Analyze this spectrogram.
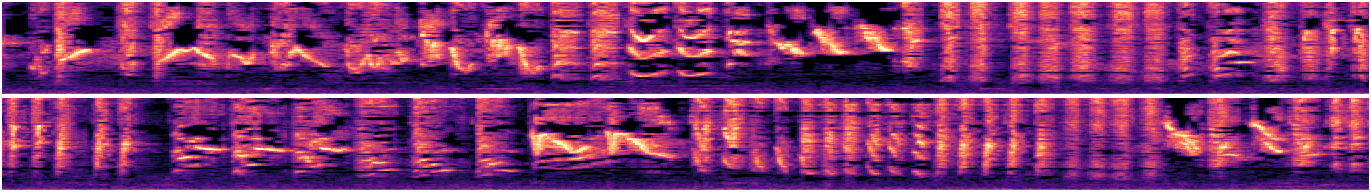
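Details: Continuous song of a yellow-faced siskin: wavering whistled phrases alternate with long harsh buzzy rattles and rasping trills, the sequence running unbroken for about ten seconds above a low steady hum.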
